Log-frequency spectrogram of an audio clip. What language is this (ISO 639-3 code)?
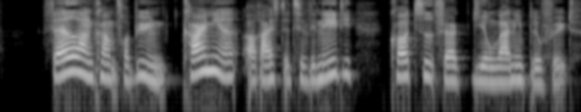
dan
